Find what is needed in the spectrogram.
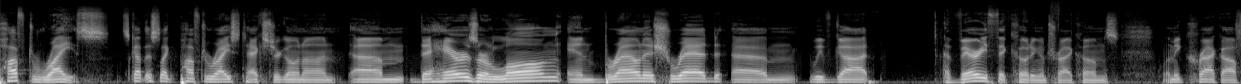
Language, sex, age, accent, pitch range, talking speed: English, male, 20-39, American, 100-140 Hz, 155 wpm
